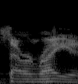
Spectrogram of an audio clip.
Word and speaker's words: Sarenrae: There's the Temple of Sarenrae.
